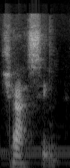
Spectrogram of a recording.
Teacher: The last S is silent. So it's pronounced chassis. And chassis, if you pronounce the S, then it's plural.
